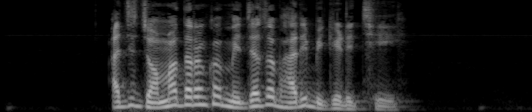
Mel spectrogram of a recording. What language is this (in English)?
Odia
